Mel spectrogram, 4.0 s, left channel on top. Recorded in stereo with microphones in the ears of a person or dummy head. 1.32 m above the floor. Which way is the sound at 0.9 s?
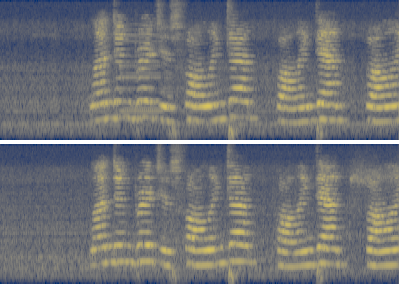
Centre (ahead or behind).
